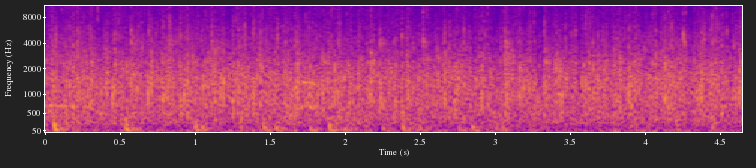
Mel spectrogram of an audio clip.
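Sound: audience round of applause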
